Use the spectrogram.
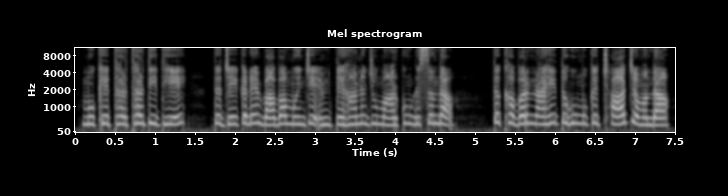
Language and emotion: Sindhi, fearful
